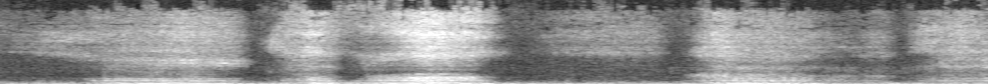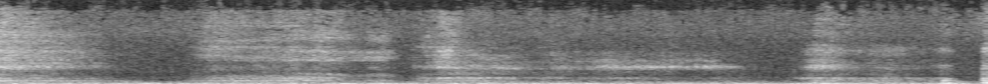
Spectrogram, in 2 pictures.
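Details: Loud, rough snoring bursts and heavy snorting breaths, then a quieter stretch without clear breaths, recorded during a real, unplanned daytime nap by a person with excessive daytime sleepiness: snoring with obstructive sleep apnea.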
